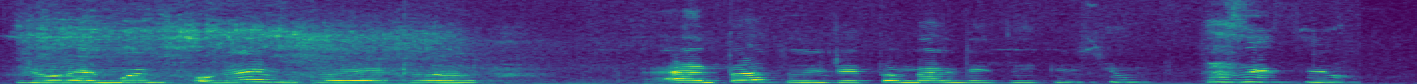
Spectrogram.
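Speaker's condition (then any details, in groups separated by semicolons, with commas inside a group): Cerebral palsy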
